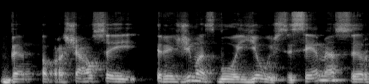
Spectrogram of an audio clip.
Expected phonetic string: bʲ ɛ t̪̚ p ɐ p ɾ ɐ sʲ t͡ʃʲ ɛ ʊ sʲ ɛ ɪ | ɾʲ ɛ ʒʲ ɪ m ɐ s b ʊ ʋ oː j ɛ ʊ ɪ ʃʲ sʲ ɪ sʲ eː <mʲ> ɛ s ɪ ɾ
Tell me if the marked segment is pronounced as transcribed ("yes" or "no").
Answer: yes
